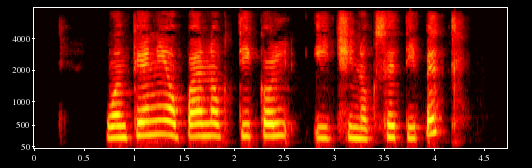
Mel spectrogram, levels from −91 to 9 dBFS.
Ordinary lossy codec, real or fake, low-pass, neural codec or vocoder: AAC, 32 kbps; real; 7.2 kHz; none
